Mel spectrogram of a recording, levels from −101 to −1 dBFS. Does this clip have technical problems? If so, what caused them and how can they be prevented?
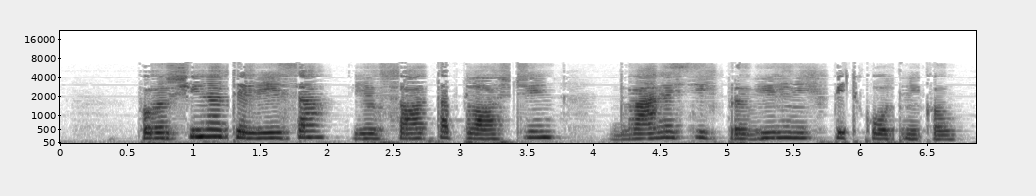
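Yes. Throughout the speech, the audio is dull and smeared, with a watery, warbling texture on vowels and fizzy sibilants. The likely cause is heavy AAC compression (AAC-LC) at a very low bitrate, roughly 14 kbps. To save bits, the encoder discarded everything above 6.8 kHz and coarsely quantised what remained. On a spectrogram this appears as a hard ceiling at 6.8 kHz. The waveform itself looks ordinary. To prevent it, encode at a higher bitrate, around 64 kbps or more for speech, or keep an uncompressed master.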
